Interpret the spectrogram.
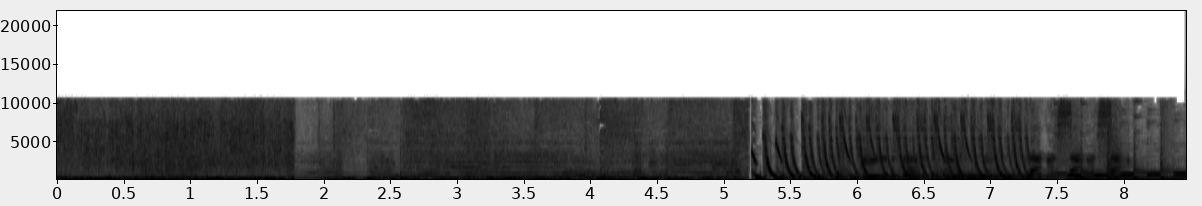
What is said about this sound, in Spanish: Jutsu de fuego.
